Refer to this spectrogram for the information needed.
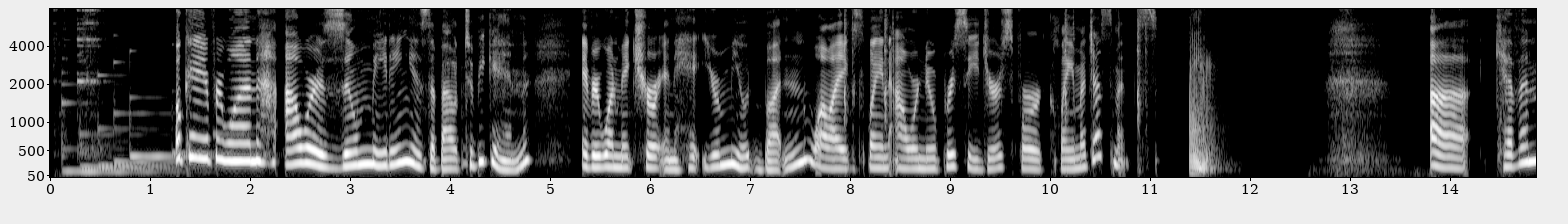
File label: Animation English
